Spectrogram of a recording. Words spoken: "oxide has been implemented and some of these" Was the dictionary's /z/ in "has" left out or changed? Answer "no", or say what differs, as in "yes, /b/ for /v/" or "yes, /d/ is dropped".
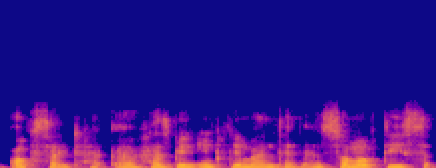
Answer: no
